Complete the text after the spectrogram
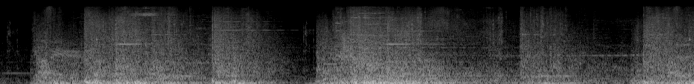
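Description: Game spell blasts whoosh and crackle in a fast battle.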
